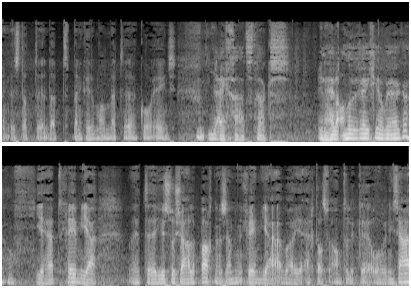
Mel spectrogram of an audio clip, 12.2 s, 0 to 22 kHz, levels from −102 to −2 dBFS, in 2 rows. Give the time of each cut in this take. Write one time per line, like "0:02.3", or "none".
0:03.1
0:06.6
